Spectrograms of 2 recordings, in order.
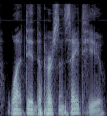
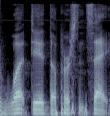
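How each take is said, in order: First: Said in the usual way. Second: A slow, spelled-out question to the witness; a measured courtroom question; slow, deliberate question. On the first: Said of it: "in the red is their statement". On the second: Shown as a demonstration. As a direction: ask it slowly, word by word. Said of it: "I said".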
